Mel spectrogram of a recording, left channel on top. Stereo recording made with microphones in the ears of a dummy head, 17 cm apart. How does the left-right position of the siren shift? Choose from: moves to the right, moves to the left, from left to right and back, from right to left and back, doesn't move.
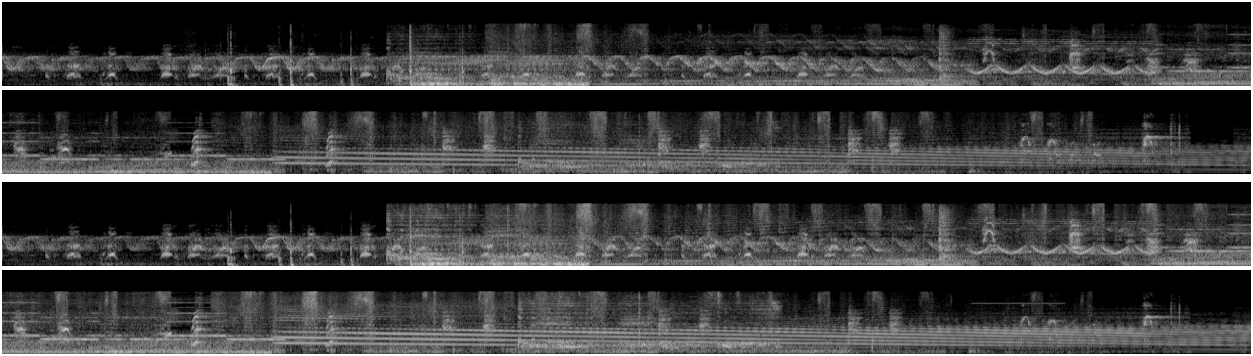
moves to the right.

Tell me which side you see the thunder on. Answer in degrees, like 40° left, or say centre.
90° left.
